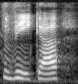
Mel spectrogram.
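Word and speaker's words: wicce: the old english vica which is pronounced vika but spelled w-i-c-c-e this is because old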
